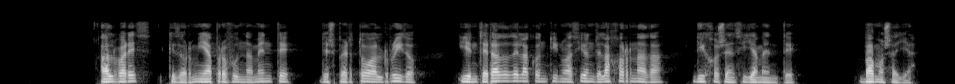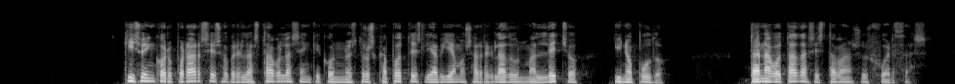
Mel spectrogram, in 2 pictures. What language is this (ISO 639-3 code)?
spa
